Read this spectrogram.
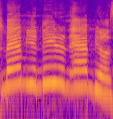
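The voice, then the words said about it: Poor put-on Southern American accent. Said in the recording (Dutch): “with a very southern American accent ... That's a terrible accent.”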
